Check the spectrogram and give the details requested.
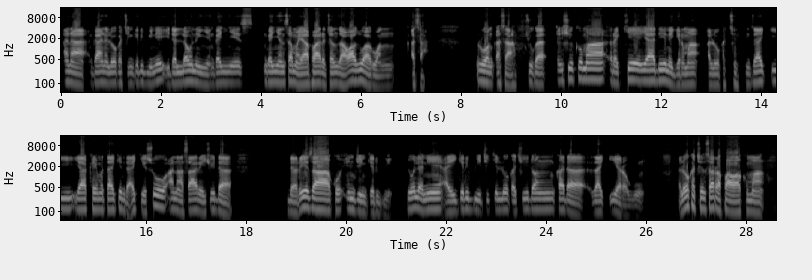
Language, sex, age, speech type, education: Hausa, male, 30-45, spontaneous, tertiary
